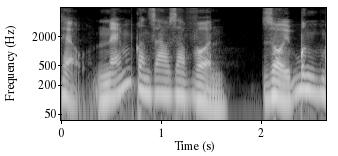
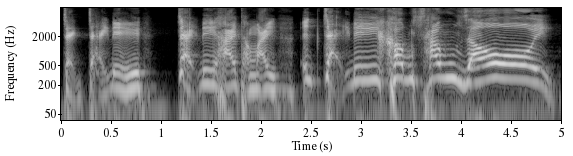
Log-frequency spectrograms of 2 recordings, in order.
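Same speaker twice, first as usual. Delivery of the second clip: yelling at two friends to run for their lives; panicked cry; 12 semitones higher than usual. Acted. Old man screaming at his friends to flee, panicked.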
